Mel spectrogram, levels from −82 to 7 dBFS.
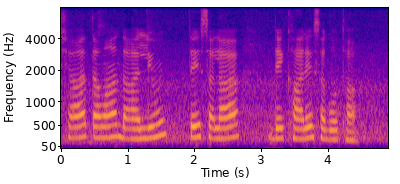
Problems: constant background noise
